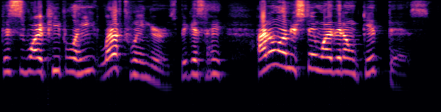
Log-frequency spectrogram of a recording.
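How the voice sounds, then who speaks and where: A man's voice: extremely high pitch, lively intonation, a little fast, a bit bright. A man giving casual, opinionated reaction commentary in a blunt, argumentative, sweary way.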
